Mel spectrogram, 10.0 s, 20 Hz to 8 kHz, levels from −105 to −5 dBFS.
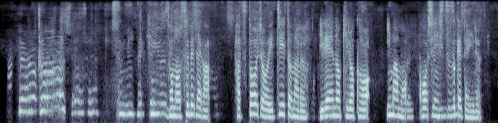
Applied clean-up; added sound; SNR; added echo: neural mask model Resemble Enhance denoiser.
